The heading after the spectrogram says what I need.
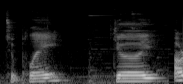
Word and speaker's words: chơi: So you get that sound if you say O, and then you relax your lips. As in chơi, to play, chơi.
